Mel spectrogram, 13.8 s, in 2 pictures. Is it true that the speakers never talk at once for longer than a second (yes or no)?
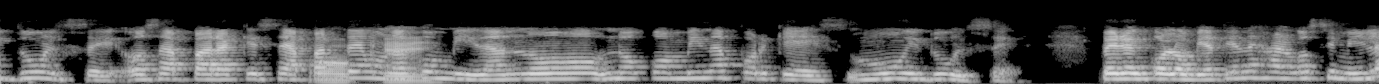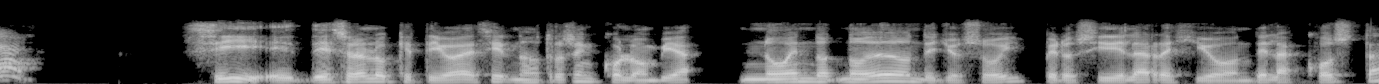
yes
